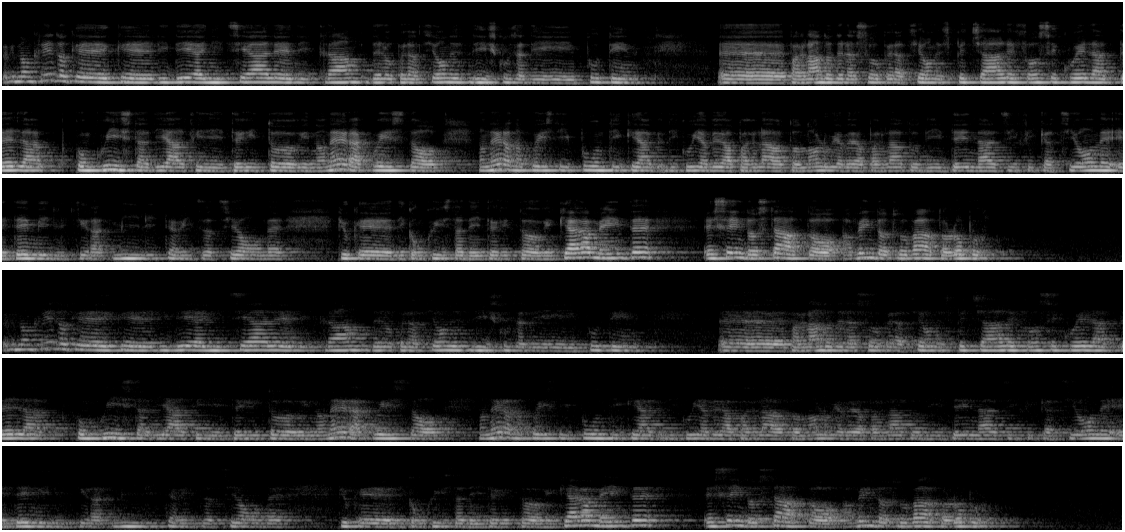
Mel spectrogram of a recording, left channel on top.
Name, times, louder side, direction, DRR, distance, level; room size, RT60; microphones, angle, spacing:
voice 1, 0.0-6.8 7.2-32.3, left 4 dB, 55° left, 0.4 m, -28 dB
13.0 x 5.6 x 4.6 m
head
